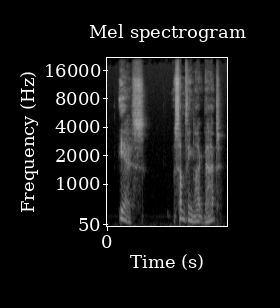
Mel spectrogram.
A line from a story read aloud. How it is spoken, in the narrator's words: murmured she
